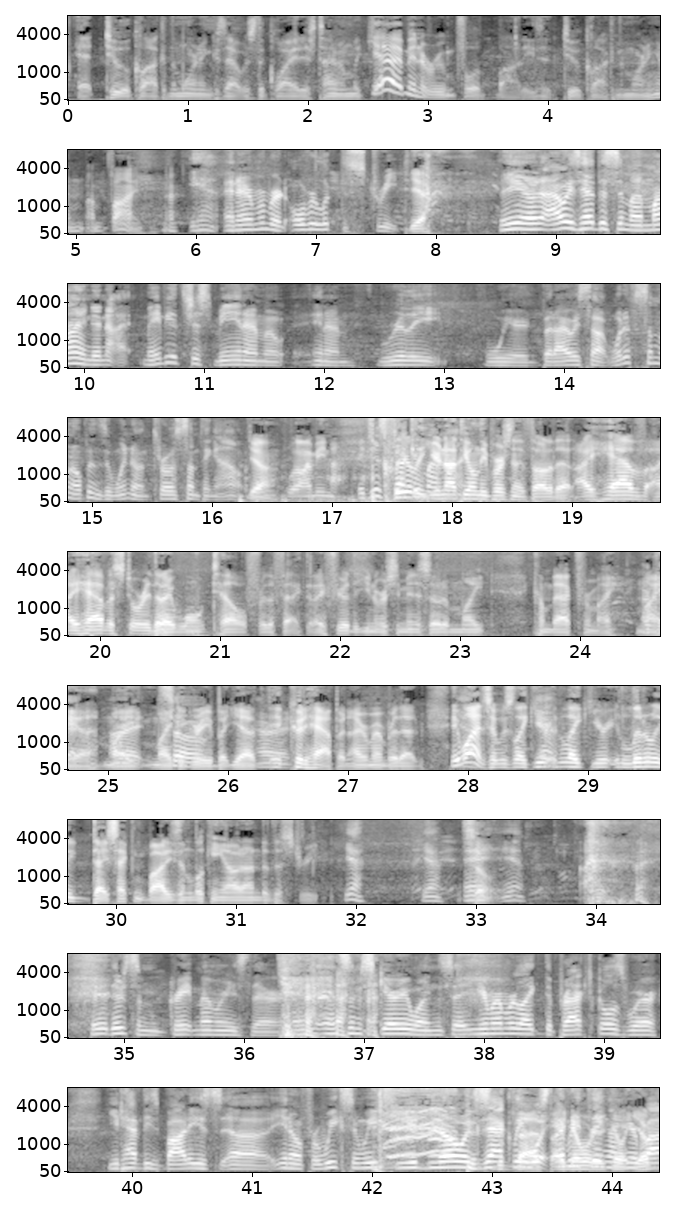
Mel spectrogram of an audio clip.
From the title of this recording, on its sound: live from Voices of Dentistry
